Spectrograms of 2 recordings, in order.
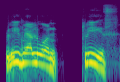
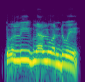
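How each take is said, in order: First: Slower, drawn-out loud begging; loud, slowed plea to be left alone. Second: Raised, forceful plea to be left alone; loud, desperate plea to her husband; loud pleading. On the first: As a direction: stretch each word out, pleading hard. Wife pleading with husband, loud. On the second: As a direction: push it out loud, begging him to stop. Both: Real, not acted.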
